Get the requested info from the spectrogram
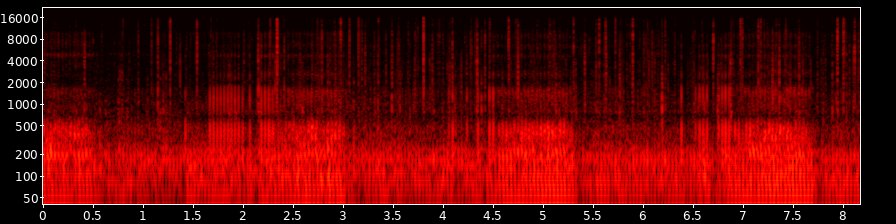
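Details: Cozy fireside purring from a cat, a deep buzzing rumble pulsing in slow breath-paced waves, accompanied by constant popping and crackling of the fire.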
